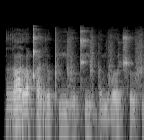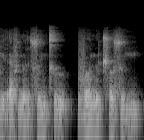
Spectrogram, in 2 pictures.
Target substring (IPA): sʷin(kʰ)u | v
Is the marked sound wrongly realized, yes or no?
no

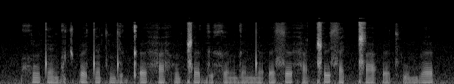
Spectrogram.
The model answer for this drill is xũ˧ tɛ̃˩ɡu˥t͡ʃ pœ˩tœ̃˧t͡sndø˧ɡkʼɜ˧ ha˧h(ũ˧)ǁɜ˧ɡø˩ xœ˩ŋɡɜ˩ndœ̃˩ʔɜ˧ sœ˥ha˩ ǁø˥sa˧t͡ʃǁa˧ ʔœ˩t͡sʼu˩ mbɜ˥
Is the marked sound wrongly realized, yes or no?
no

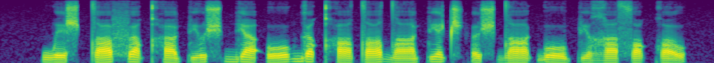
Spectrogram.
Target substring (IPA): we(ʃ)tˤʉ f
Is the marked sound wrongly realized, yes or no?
no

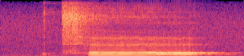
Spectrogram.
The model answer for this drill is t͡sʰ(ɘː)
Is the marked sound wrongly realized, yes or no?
no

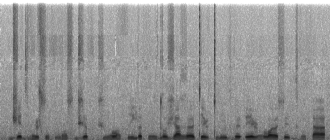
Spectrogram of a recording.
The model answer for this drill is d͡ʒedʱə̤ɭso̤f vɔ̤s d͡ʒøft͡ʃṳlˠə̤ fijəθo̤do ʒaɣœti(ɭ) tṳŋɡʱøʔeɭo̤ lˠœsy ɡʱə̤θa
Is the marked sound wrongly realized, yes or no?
no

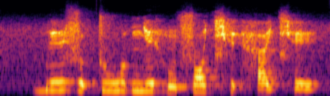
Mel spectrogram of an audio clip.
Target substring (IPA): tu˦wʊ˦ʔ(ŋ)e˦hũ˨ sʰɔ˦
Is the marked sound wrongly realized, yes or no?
yes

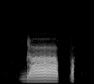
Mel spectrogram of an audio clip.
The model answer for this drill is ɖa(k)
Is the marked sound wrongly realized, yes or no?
yes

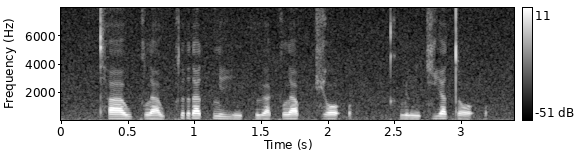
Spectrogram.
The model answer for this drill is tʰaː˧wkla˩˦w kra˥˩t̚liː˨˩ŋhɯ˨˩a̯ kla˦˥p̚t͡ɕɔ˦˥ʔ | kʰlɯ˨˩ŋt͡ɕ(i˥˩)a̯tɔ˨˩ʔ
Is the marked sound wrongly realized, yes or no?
no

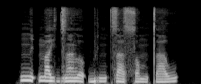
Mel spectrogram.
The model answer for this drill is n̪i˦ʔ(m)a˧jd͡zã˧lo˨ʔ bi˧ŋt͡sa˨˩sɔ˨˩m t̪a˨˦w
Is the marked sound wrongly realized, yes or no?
no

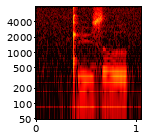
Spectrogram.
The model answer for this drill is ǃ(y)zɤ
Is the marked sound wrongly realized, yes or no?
no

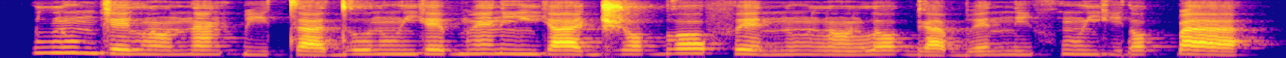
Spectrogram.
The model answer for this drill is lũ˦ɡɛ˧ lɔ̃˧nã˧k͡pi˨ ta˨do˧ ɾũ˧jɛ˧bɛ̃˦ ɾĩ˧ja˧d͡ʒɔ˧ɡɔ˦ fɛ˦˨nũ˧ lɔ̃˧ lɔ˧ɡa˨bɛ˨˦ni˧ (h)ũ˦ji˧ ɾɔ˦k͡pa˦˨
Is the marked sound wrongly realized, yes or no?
yes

